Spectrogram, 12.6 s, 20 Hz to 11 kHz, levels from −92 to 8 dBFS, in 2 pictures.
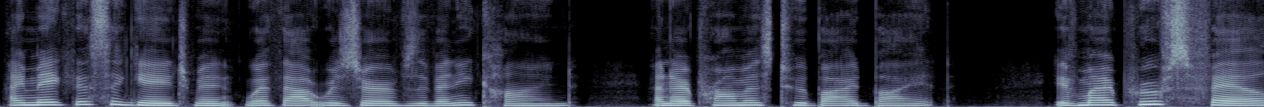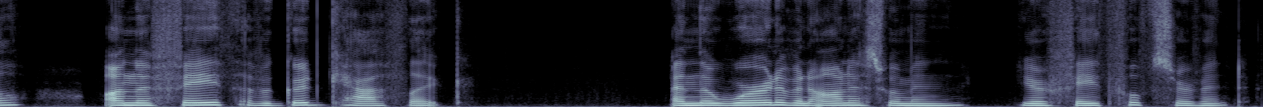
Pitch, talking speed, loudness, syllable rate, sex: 220 Hz, 165 wpm, -18 LUFS, 5.3 syllables/s, female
